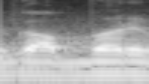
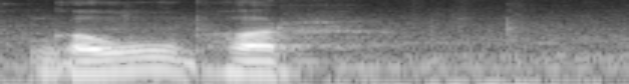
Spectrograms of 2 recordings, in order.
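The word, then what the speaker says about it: গহ্বর: এটা গব্বর নাকি গৌর অনেকে এটাকে আমিও বলি গব্বরই বলি এটা আসলে হবে গৌভর গৌ ভর এটা হলো হয় বইয়ের প্রথম নিয়ম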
